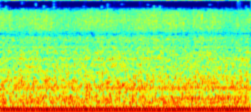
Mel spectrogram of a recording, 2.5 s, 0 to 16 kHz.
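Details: Cummins 4BT four-cylinder marine diesel generator on a 94' Broward yacht, after replacing fouled injectors that caused smoke and water sheen; no smoke now. Steady, even low diesel drone, no misses, knocks or hunting; normal running.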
